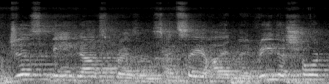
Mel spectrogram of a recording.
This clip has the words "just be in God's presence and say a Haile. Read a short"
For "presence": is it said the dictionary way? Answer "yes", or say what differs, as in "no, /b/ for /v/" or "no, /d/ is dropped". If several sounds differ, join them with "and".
yes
